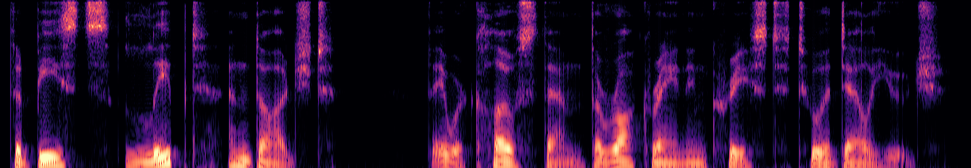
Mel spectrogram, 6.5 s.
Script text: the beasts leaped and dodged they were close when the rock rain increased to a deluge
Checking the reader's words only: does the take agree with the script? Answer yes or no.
no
